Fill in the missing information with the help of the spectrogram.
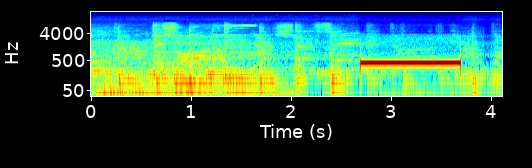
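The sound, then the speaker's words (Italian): A single loud, steady ringing tone of an outgoing phone call lasts about a second over quieter background music, with no one picking up. “Dai, rispondi, dai, che ce la puoi fare, dai, prendi questo telefono!”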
